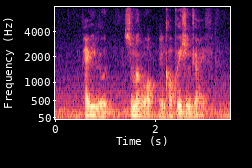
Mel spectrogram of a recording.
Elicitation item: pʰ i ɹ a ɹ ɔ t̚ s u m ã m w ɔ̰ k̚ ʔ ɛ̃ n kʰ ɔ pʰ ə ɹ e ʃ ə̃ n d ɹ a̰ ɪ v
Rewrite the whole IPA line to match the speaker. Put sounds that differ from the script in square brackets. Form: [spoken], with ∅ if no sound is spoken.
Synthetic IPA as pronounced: pʰ [ɛ] ɹ [i] ɹ [o] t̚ s u m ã [ŋ] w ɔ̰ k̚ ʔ ɛ̃ n kʰ ɔ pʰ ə ɹ e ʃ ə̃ n d ɹ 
